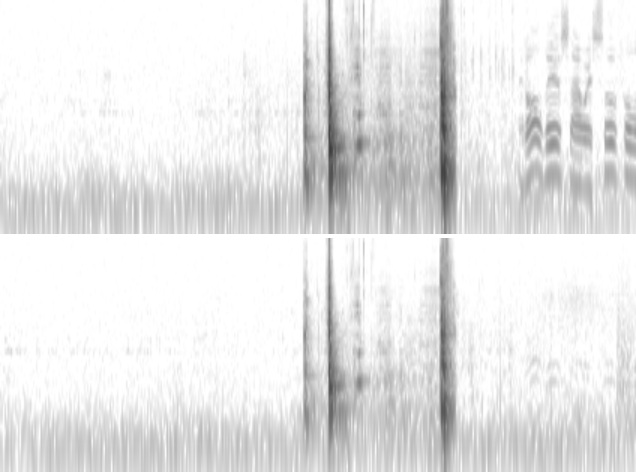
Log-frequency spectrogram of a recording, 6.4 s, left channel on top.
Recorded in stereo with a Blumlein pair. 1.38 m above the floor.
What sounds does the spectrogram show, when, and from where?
3.0 s a door slam: 65° left
5.2 s a man speaking: 50° left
